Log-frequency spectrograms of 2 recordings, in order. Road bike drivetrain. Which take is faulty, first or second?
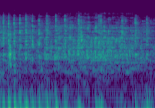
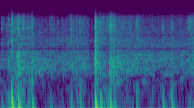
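first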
